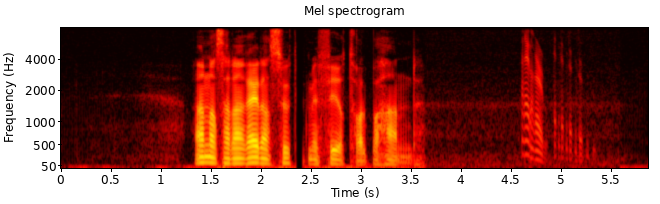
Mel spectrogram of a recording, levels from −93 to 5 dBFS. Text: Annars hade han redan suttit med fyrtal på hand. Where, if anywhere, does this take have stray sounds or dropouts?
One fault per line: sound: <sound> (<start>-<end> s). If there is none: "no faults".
sound: dropout (2.4-2.4 s)
sound: chirp (4.6-5.4 s)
